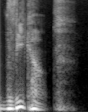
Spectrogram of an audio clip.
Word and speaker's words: Viscount: I think they pronounce that Viscount.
